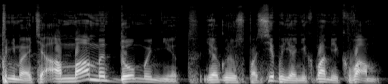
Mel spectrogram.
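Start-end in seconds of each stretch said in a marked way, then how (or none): none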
